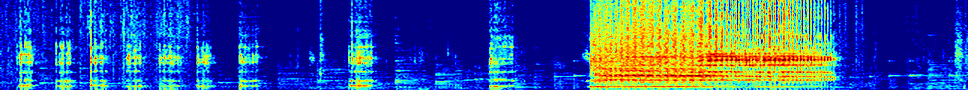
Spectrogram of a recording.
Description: Me just messing around and burping online in counter strike global offensive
